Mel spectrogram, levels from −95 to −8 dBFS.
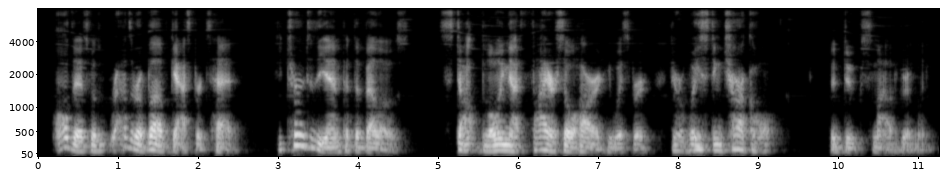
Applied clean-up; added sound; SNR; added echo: neural mask model DeepFilterNet 3.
